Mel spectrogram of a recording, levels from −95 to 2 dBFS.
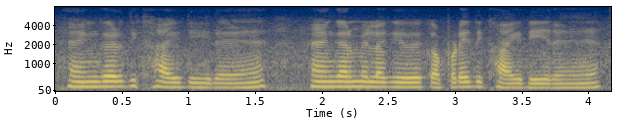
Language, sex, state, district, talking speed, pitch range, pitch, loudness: Hindi, female, Uttar Pradesh, Lalitpur, 200 wpm, 150-180 Hz, 165 Hz, -16 LUFS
